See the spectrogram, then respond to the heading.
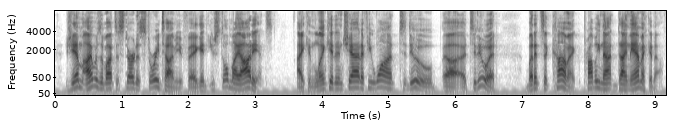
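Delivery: ordinary delivery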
